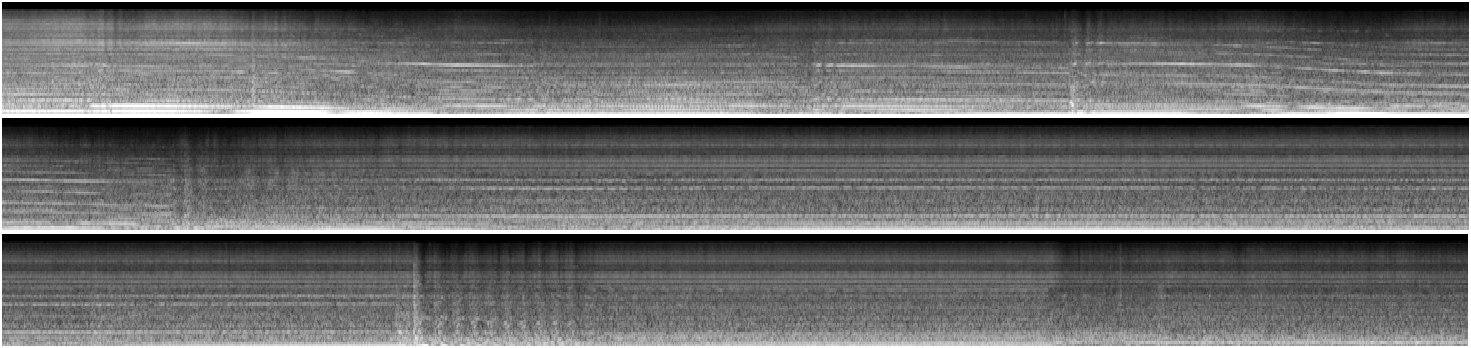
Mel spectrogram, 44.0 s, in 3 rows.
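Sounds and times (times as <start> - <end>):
car engine running: 14.2 - 44.0.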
